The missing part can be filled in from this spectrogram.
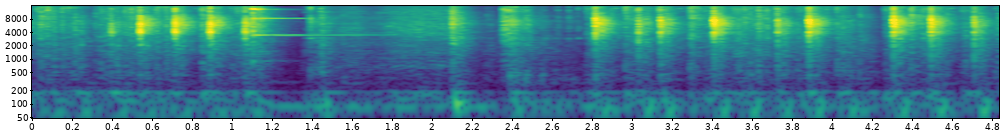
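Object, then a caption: Metal manual typewriter. Fingertips with red-painted nails type on the plastic keys of a blue metal portable manual typewriter. A steady run of sharp, bright key clacks sits over a low, dull rumble, with a brief thin ringing tone early on. The typing continues in quick, uneven bursts to the end.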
